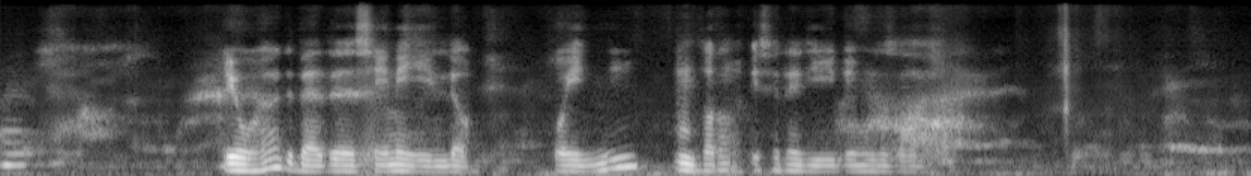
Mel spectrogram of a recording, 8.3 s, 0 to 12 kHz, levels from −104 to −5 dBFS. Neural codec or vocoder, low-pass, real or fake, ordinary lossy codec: codec, 24 kHz, 1.2 kbps, DualCodec; 10.8 kHz; fake; Opus, 64 kbps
